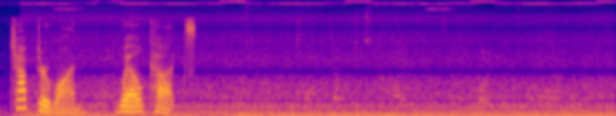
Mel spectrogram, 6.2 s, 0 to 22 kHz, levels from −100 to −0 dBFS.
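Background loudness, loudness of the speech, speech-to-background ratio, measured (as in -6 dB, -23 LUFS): -39.0 LUFS, -21.0 LUFS, 18.0 dB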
